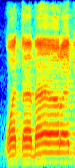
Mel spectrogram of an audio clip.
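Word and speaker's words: وتبارك: پڑھیں، سبحانک اللہم وبحمدک وتبارک اسمک، وتبارک اسمک۔ یہاں بعض حضرات وتبارک اسمک اس طرح سے کھینچ کر پڑھتے ہیں، تو یہاں کھینچنا نہیں ہے، وتبارک اسمک وتعالی جدک،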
